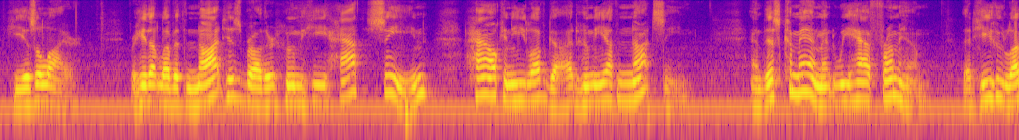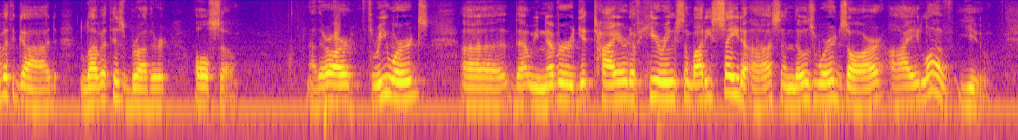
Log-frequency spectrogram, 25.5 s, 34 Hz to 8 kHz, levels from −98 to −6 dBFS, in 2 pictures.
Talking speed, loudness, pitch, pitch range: 155 wpm, -15 LUFS, 140 Hz, 125-155 Hz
